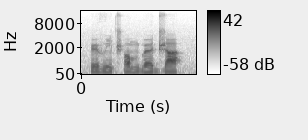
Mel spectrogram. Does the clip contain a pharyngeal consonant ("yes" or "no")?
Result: no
